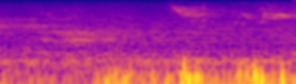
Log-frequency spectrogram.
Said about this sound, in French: recouvert d'oliviers centenaires. C'est magnifique et il y a des oiseaux qui chantent. J'espère que tu vas pouvoir les entendre.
